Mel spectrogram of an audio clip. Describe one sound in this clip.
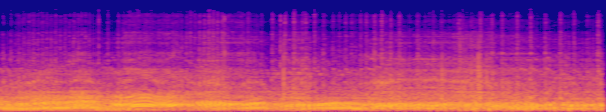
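A dirt bike engine revs and putters close by.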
